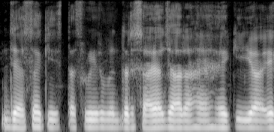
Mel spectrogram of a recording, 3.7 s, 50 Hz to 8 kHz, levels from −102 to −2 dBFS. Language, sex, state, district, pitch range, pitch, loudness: Hindi, male, Chandigarh, Chandigarh, 115-120 Hz, 120 Hz, -17 LUFS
